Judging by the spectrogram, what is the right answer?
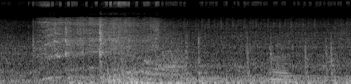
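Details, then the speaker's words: Rusi DL125 125cc single, 528 km on it: runs rough with an uneven clacking knock buried in a loud rattle; owner identifies a failed side bearing, a recurring fault on this engine. "May lumalagatok. Yan. Yan. Bali, tatlong beses na ako na ganito yung troubleshoot ng DL125 na side bearing yung sira."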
